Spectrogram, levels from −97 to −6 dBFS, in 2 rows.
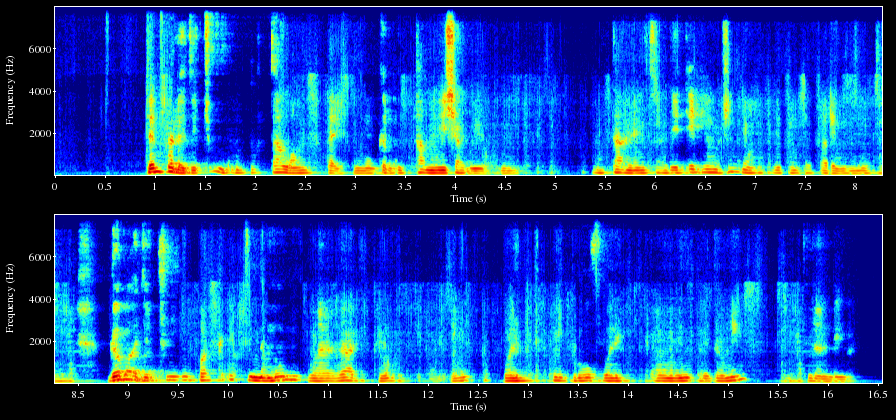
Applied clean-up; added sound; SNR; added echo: neural mask model DeepFilterNet 3.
